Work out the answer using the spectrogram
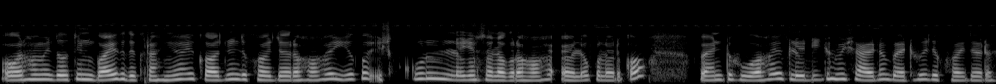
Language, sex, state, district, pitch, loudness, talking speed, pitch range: Hindi, female, Chhattisgarh, Balrampur, 210 Hz, -29 LUFS, 235 wpm, 195-230 Hz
